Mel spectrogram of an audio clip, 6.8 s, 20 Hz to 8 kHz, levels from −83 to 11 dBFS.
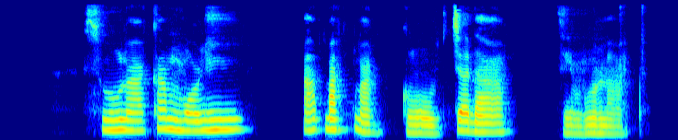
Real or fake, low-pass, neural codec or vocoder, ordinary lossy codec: fake; 7.2 kHz; autoencoder, 22.05 kHz, a latent of 192 numbers a frame, VITS, trained on one speaker; MP3, 48 kbps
